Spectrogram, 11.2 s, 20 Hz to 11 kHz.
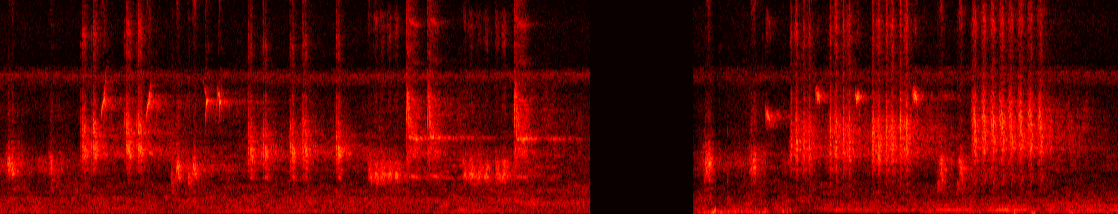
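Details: An Oriental reed warbler at Kanai retention basin on 6 June 2020 sings loud, harsh, grating chattering phrases in rapid bursts with a brief break midway, a thin high whine running steadily behind.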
